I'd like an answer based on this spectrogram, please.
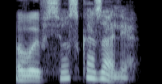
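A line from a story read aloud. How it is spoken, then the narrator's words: Even, restrained tone. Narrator (Russian): спросила Таня ровным тоном, стараясь из всех сил не показать, что творится у нее на душе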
